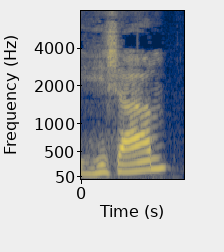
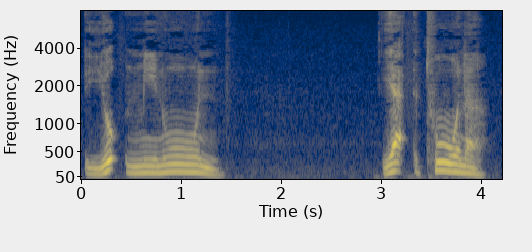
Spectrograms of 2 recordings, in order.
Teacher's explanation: So these two letters originate in the throat. Ha and hamza. That is the deepest part of the throat.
